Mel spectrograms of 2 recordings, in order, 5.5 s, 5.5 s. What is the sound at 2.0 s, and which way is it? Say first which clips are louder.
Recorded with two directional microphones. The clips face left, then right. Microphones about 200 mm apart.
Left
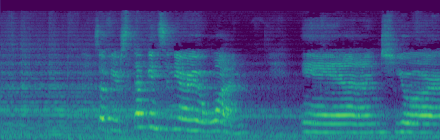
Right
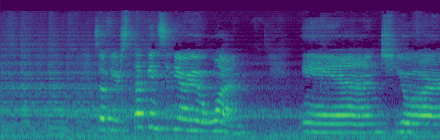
Female singing: left 1 dB; centre (ahead or behind).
